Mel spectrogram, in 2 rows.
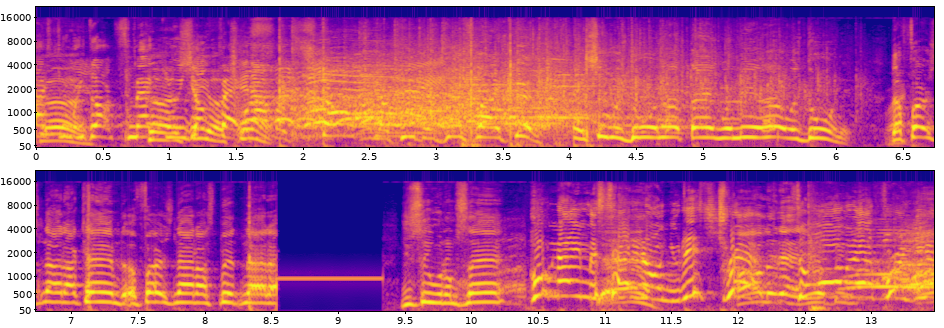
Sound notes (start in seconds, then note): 8.6 beeping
